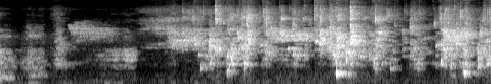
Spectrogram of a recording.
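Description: Water splashes and sloshes as small mud-covered toy animals are washed, with bright chirpy squeaks and bubbling over the top, fairly close and busy.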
